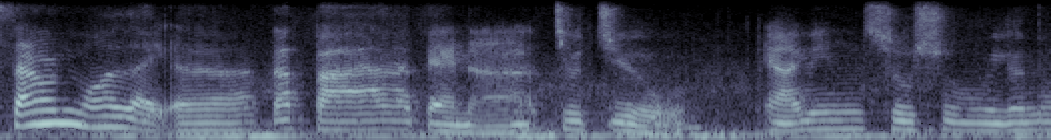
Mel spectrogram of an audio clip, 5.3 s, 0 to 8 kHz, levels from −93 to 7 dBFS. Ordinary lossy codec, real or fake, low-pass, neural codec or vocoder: Opus, 16 kbps; fake; 7.2 kHz; codec, 16 kHz, 2 kbps, X-Codec, HuBERT features, trained on general audio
